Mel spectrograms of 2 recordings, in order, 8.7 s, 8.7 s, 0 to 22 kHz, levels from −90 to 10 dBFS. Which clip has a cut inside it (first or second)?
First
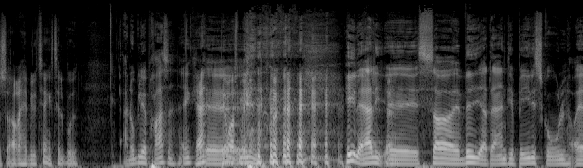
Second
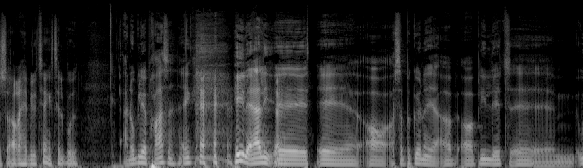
second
